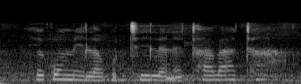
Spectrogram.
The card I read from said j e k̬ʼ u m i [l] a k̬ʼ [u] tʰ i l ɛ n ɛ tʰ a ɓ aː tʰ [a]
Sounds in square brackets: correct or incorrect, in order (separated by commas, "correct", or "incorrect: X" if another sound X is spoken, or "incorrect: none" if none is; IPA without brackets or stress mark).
correct, correct, correct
